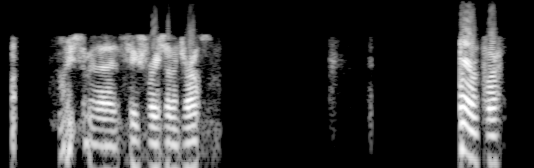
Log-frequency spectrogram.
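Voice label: Sheriff East County, scanner audio trunk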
